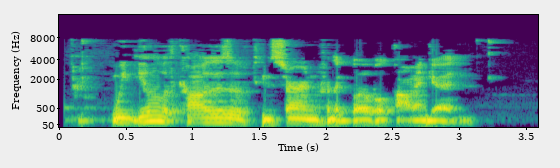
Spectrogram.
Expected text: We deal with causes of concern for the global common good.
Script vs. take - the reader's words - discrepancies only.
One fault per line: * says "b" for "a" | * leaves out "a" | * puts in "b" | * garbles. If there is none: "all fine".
all fine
